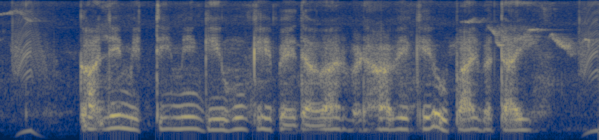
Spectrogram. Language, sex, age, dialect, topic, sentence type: Bhojpuri, female, <18, Western, agriculture, question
